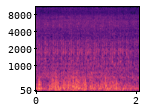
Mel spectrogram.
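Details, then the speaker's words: 2015 Camaro SS, first start after a replacement 6.2L V8 swap (the original block was holed): a steady V8 idle rumble with faint lifter tick that quiets as oil pressure builds. "It's got to build oil pressure, so it's probably lifter tick that you hear, but that tick's gonna eventually go away. Yeah, she is running. You can already hear it's getting quieter and quieter and quieter."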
